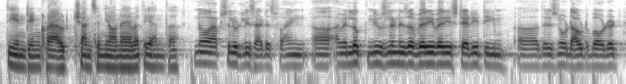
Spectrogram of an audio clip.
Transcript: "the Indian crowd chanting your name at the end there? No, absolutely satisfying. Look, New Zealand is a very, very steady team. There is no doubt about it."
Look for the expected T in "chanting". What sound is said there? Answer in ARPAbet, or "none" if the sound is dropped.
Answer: S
